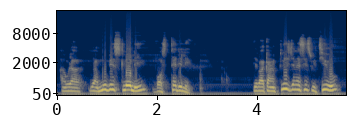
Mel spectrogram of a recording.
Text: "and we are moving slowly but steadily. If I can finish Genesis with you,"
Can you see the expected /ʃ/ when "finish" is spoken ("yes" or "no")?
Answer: no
